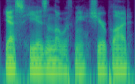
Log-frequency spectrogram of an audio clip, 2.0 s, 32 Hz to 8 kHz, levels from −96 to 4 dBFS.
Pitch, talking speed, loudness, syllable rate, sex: 80 Hz, 265 wpm, -22 LUFS, 5.5 syllables/s, male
